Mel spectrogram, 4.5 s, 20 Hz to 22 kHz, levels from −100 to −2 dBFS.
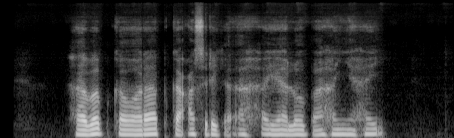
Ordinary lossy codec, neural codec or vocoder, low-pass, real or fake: none; vocoder, 44.1 kHz, 128 mel bands, Pupu-Vocoder; 19.8 kHz; fake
